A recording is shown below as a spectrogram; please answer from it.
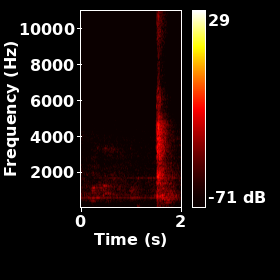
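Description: Near silence: faint room tone on a webinar microphone, broken by one short, sharp noise about one and a half seconds in that dies away within a fraction of a second.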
